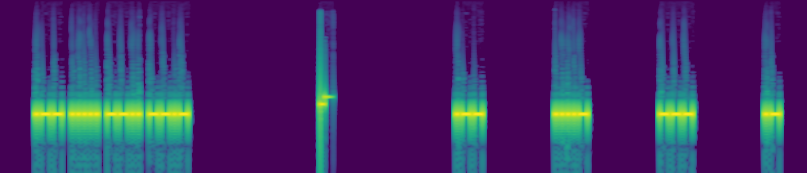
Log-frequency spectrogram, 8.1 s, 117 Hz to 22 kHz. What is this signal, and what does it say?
Morse code, heard as a keyed tone, about 40 wpm, spaced as for 17 wpm, 700 Hz. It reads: W5ZQ W4OA
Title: USA Call Signs - 4 Characters - 8x Character Spacing - 40wpm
